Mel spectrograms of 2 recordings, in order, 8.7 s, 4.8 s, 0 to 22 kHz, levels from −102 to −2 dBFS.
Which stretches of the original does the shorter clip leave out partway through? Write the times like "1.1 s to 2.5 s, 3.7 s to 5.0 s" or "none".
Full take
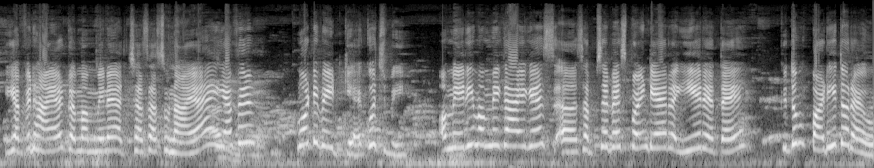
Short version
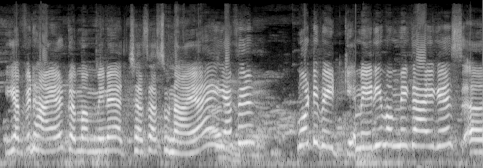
3.6 s to 4.5 s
